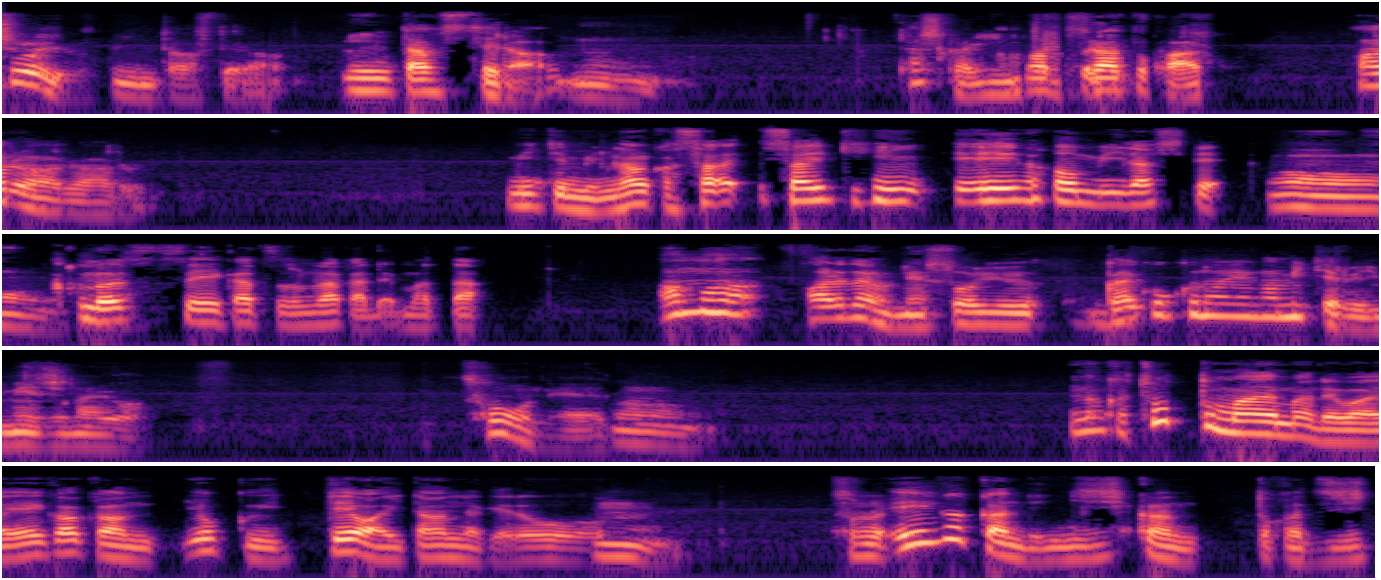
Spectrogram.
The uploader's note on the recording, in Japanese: 最初から二人のタイミングがずれずれのリモート収録です。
